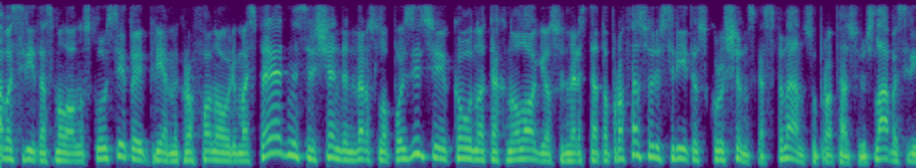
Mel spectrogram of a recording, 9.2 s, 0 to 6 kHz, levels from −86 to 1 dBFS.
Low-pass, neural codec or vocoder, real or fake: 5.4 kHz; none; real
